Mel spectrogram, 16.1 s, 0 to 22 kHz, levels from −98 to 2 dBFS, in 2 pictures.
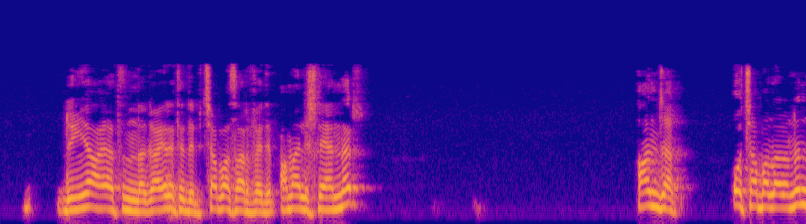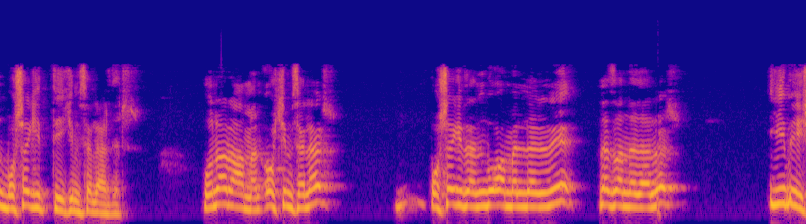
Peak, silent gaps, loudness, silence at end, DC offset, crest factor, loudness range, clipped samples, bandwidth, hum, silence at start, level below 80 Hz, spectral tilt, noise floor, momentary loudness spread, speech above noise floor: -8 dBFS; none; -20 LUFS; 0 s; under 0.1%; 12 dB; 7 LU; under 0.1%; 8 kHz; none; 0.25 s; -72 dBFS; -6 dB/octave; -76 dBFS; 11 LU; 57 dB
